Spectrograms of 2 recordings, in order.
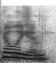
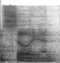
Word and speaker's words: Cillian: So, Killian. Killian. – I'm gonna call him Cillian because Cillian. I'm an American. I don't pronounce things that way. Okay. Yeah, the K. As an American, I have my right to pronounce everything incorrectly.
